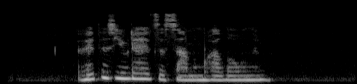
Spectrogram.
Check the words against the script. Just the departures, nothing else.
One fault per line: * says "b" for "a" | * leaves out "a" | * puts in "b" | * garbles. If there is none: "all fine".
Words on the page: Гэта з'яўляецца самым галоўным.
all fine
